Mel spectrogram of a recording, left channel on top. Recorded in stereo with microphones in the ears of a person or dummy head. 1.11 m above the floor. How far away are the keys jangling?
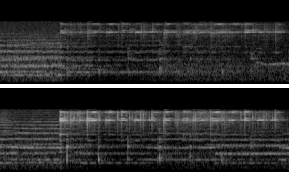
About 0.7 m.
